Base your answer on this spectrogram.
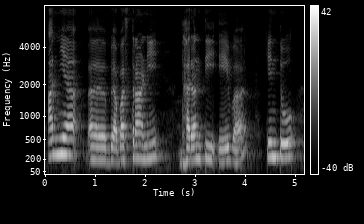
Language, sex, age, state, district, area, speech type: Sanskrit, female, 60+, Tamil Nadu, Chennai, urban, spontaneous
